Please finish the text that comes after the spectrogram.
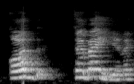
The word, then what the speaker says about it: قد تبين: مثاله قد تبين، كيف ننطق؟ نقول قد ت، قد ت، قد تبين، مهدت. الأصل أن نقول، يعني هو في التهجئة نقول مهدت، لكننا بسبب التجانس نقول مهدت، والدال لا ننطقها كدت، كدت.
